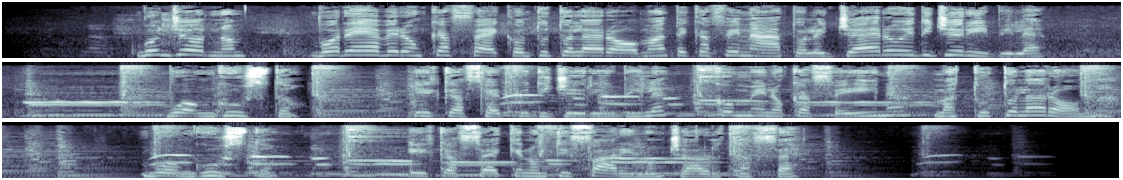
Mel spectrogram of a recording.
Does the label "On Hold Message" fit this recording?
No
